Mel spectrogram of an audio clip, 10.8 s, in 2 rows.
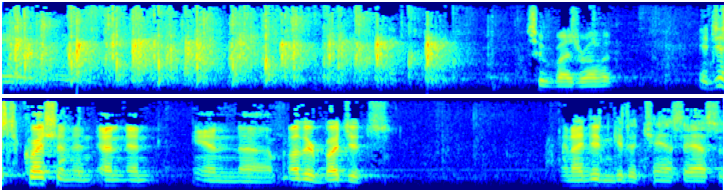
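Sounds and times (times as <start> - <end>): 
audience applause: 0.0 - 3.6
speech: 4.0 - 8.4, 9.6 - 10.8.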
